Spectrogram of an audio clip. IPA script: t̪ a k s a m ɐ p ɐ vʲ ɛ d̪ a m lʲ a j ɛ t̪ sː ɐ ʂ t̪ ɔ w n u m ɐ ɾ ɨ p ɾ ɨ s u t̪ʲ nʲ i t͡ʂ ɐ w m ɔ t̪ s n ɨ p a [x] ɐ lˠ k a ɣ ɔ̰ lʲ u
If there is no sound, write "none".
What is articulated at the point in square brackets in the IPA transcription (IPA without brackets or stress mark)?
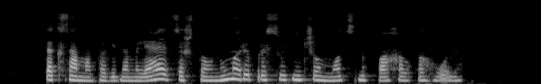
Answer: x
